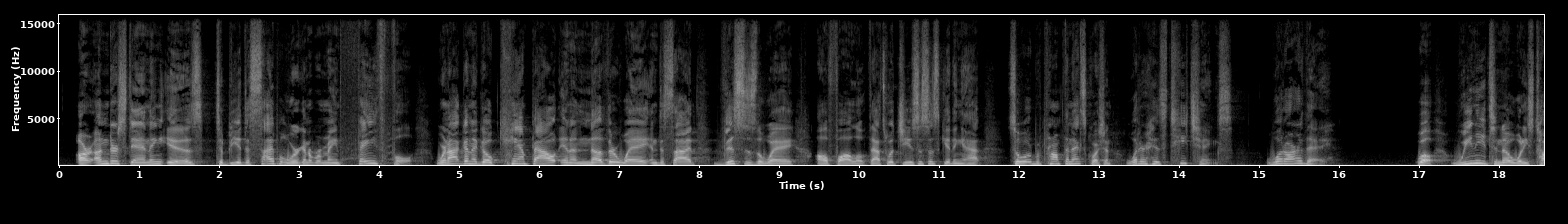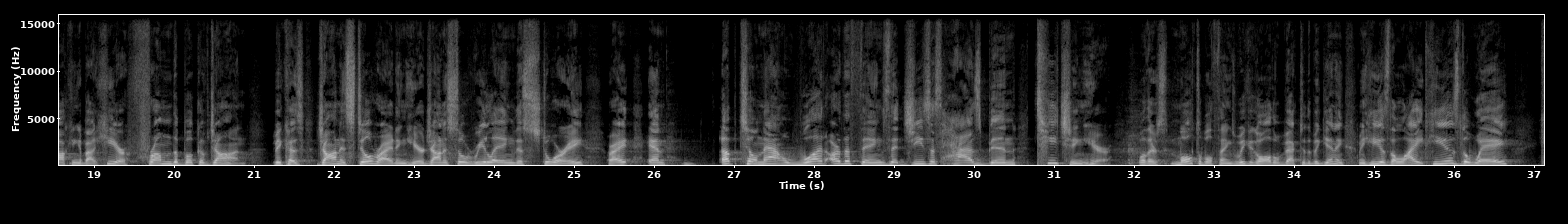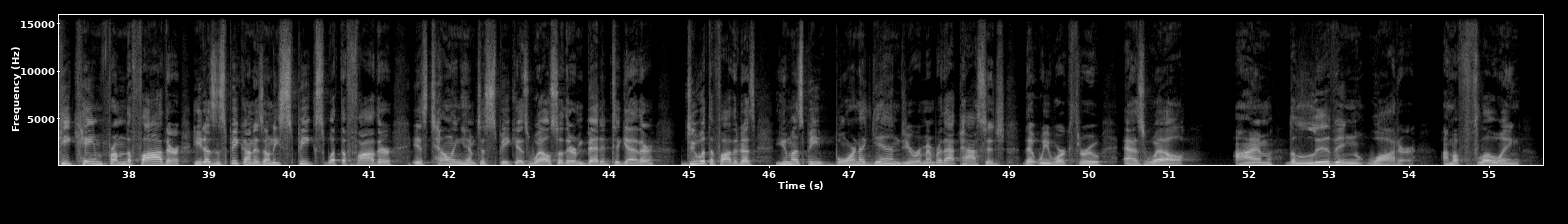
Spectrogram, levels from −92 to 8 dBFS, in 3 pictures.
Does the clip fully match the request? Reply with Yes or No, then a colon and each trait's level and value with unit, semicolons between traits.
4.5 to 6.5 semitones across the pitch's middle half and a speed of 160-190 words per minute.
Yes: wide, 5.4 semitones; average, 185 wpm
